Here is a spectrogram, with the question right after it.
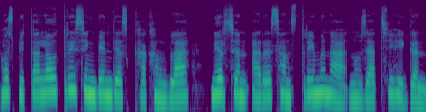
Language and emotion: Bodo, neutral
